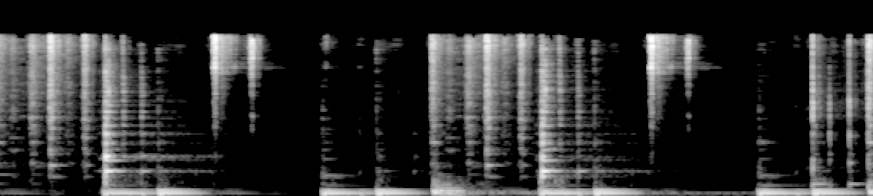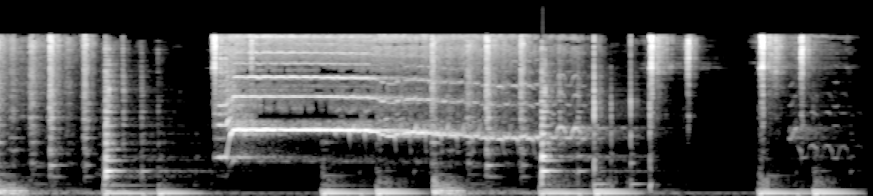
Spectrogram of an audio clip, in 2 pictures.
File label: Jungle Level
